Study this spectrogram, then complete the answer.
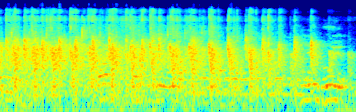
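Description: A church congregation claps for Jesus, a loud, sustained burst of applause with distinct rhythmic hand claps, while voices call out over it.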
